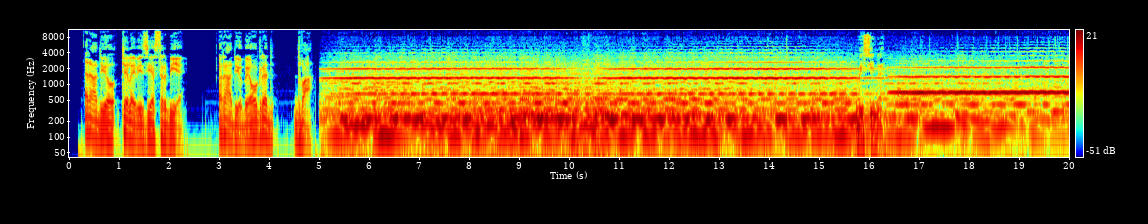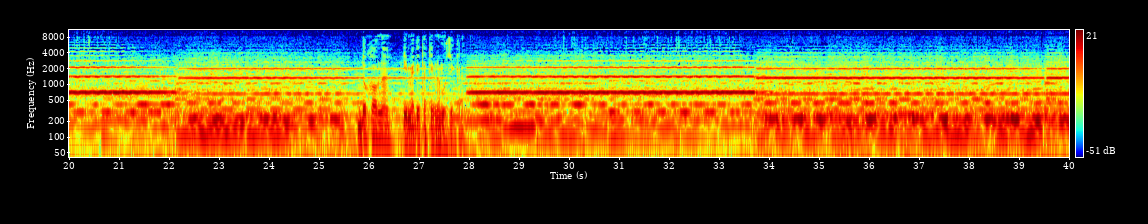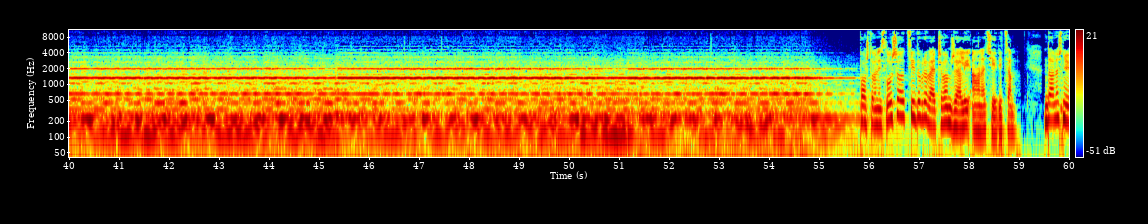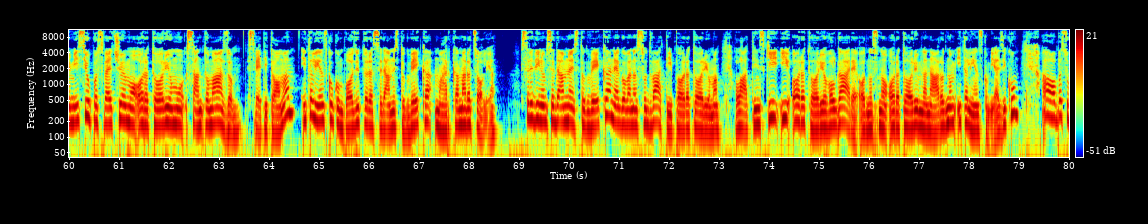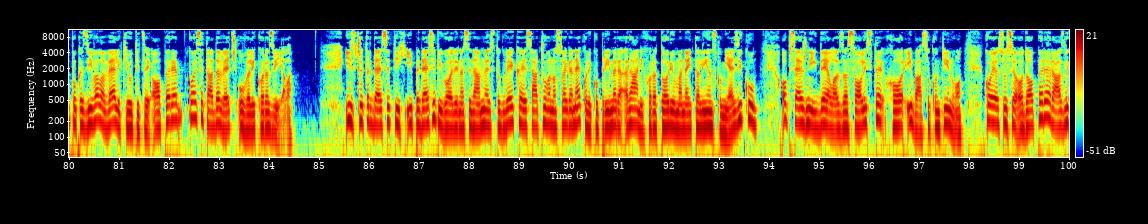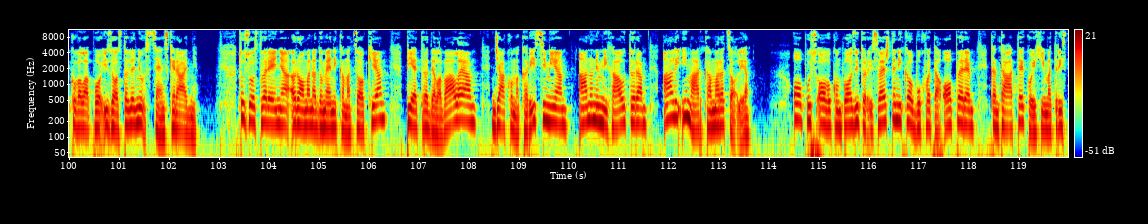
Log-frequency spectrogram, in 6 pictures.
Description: Емисија духовне и медитативне музике Радио Београда 2 овога пута је посвећена ораторијуму „Свети Тома" италијанског композитора из XVII века Марка Марацолија.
